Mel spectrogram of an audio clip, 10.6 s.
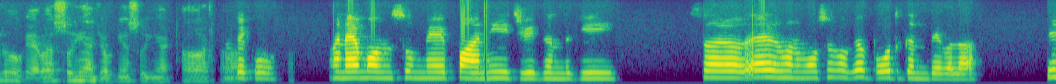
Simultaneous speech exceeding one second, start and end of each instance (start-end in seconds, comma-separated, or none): none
